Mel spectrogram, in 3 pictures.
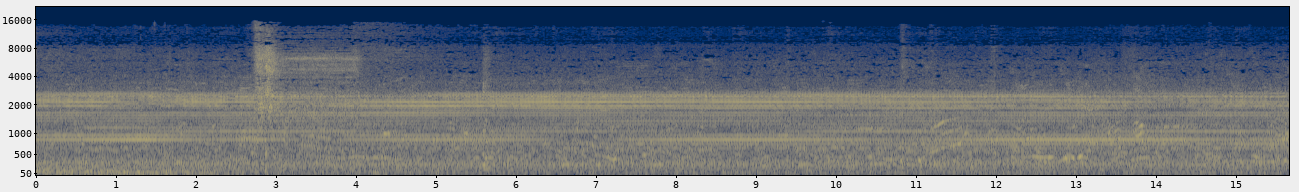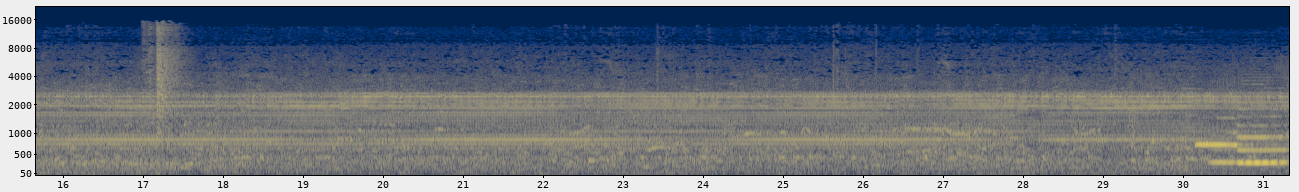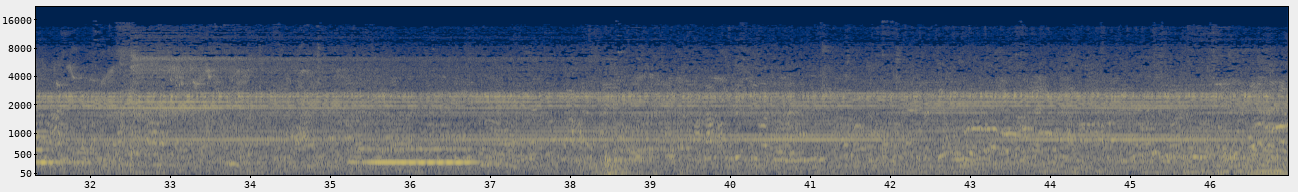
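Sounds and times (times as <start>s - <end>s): train equipment whine: 0.0s - 46.9s
short low train horn blasts: 30.1s - 31.7s, 35.0s - 37.2s.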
